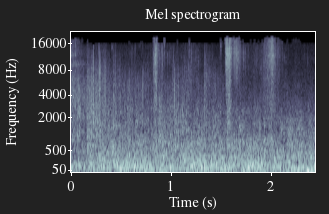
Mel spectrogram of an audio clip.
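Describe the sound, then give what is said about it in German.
A heavy, continuous rumble of thunder from a storm over mountain peaks rolls on for a couple of seconds after lightning, deep and loud, with a dense low-end roar and occasional brighter crackles, no voices present. “Mein Tipp bei Gewitter im Freien, hinhocken und beide Füße nebeneinander auf den Boden.”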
